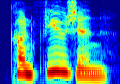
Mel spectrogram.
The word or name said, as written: confusion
